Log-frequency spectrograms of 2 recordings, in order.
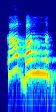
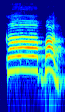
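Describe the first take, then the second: First: КАБАН with the last Н held on; stressed final N. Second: КАБАН with КА held long and loud; stretched first A. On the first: Teacher pointing out the fifth sound, final Н held in КАБАН. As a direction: say КАБАН loudly and linger on the final Н. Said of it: "П'ятий Н". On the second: Teacher asking for the second sound, first А stretched in КАБАН. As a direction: draw out the А of КА in КАБАН. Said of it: "який другий звук?". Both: Shown as a demonstration.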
